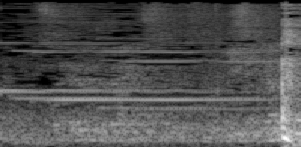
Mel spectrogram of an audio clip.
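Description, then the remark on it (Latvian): A quorum call bell rings in an assembly hall to call members to register for a quorum after a vote showed none, a steady, unbroken electric tone with bright overtones held for the whole stretch, while a short cough breaks in near the end. “Lūdzu zvanu.”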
